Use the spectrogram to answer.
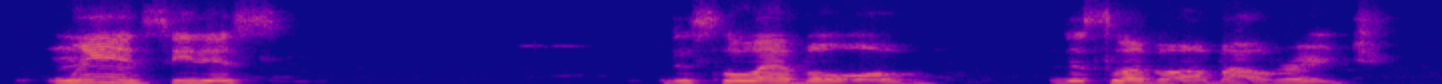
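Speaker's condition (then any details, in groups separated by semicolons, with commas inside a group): Cerebral palsy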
